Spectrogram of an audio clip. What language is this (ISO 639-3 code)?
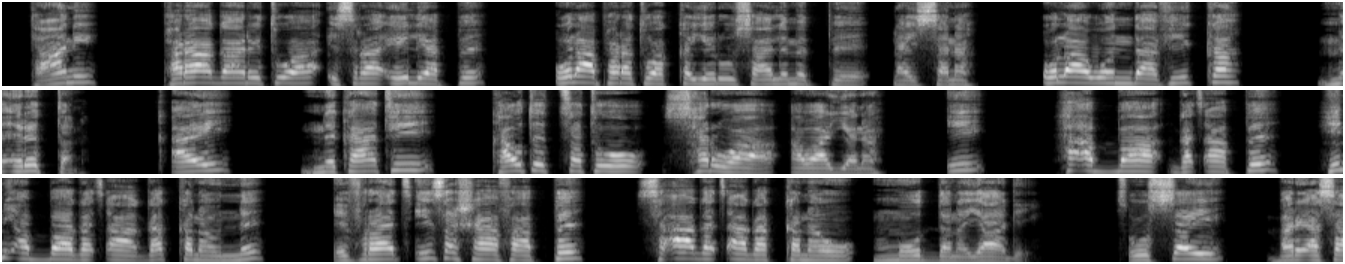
dwr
